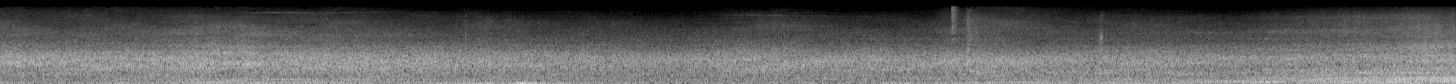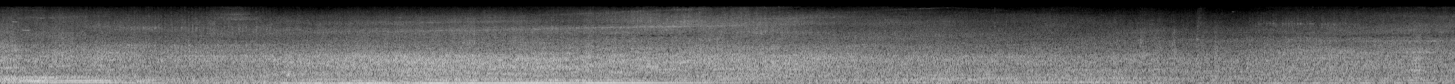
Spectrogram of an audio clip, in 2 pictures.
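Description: Passing road traffic: a steady noise of vehicles, with a heavy vehicle's low engine rumble building through the middle and then easing off.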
